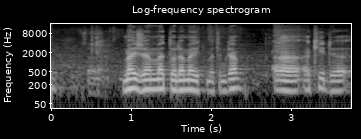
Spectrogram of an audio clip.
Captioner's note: speaking in a Berber dialect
